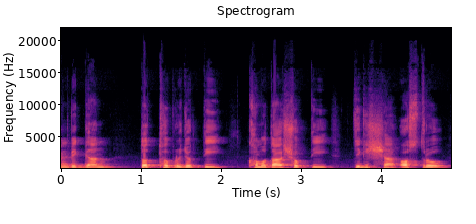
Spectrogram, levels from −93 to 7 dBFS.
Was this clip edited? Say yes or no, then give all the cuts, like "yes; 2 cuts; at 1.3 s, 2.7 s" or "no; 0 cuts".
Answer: no; 0 cuts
